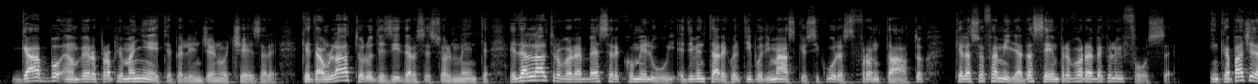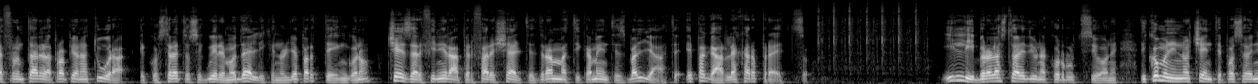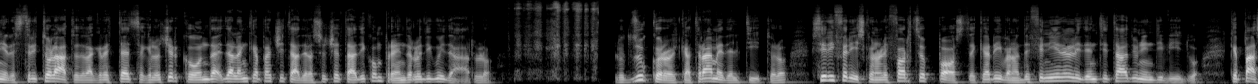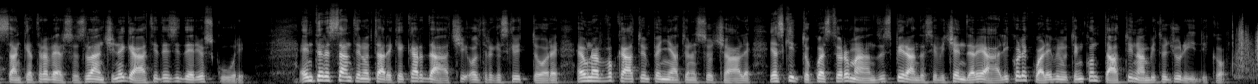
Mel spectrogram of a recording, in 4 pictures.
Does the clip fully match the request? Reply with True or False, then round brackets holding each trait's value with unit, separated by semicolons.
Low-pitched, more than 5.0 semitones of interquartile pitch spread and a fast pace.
True (120 Hz; 5.4 semitones; 190 wpm)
